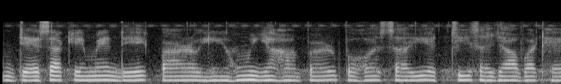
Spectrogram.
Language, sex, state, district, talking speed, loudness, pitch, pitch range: Hindi, female, Punjab, Pathankot, 160 wpm, -17 LUFS, 195 Hz, 190-200 Hz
